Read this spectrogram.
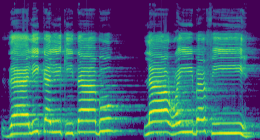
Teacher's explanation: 2 حرکات کے برابر بھی کر سکتے ہیں، دونوں صحیح ہے. تو ذال کے اوپر کھڑی زبر ہے تو اس کو ہم 1 حرکت کے برابر لمبا کریں گے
